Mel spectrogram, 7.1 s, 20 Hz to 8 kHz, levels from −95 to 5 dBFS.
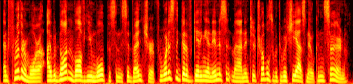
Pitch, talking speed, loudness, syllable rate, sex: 160 Hz, 235 wpm, -17 LUFS, 6.5 syllables/s, male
